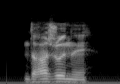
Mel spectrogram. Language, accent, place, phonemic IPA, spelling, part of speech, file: French, France, Lyon, /dʁa.ʒɔ.ne/, drageonner, verb, LL-Q150 (fra)-drageonner.wav
- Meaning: to put forth shoots or suckers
